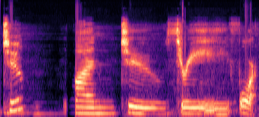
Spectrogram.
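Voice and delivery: steady counting the beat aloud; counting along. Shown as a demonstration. Teacher counting rhythm while the class claps. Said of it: "let's clap".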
